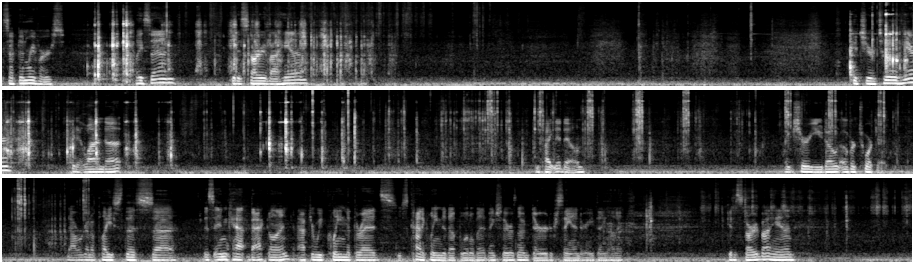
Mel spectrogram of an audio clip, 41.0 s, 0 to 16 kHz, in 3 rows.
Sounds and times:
Speech: 0.0 - 1.0, 2.0 - 2.6, 3.4 - 4.6, 12.7 - 13.9, 21.7 - 22.4, 25.4 - 27.0, 28.3 - 36.7, 38.2 - 39.3.

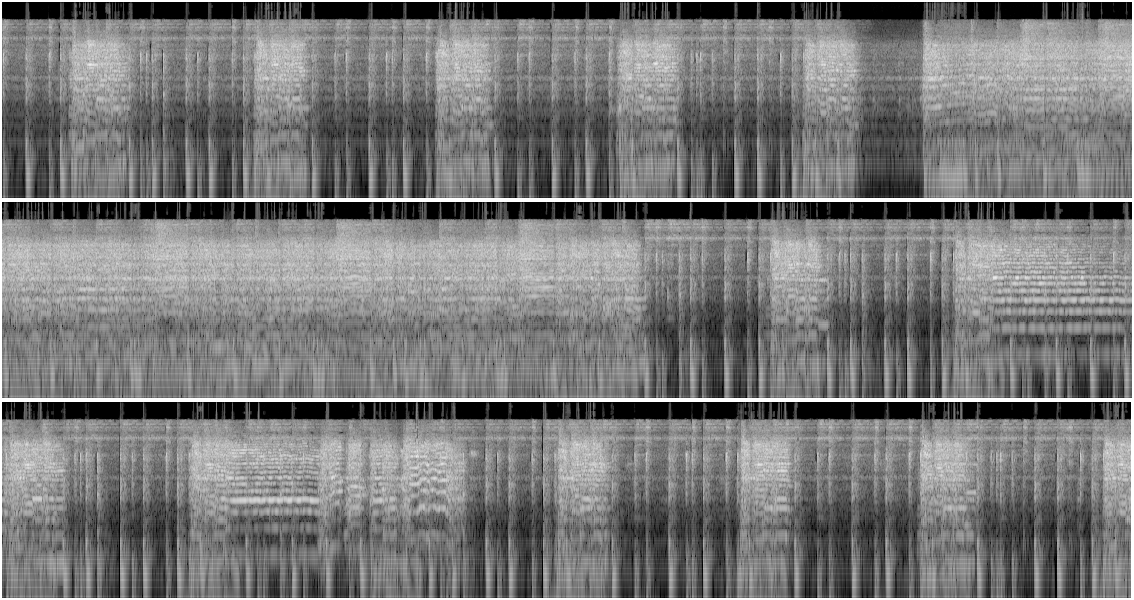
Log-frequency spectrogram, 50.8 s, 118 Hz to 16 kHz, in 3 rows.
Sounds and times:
Music: 0.0 - 50.8.

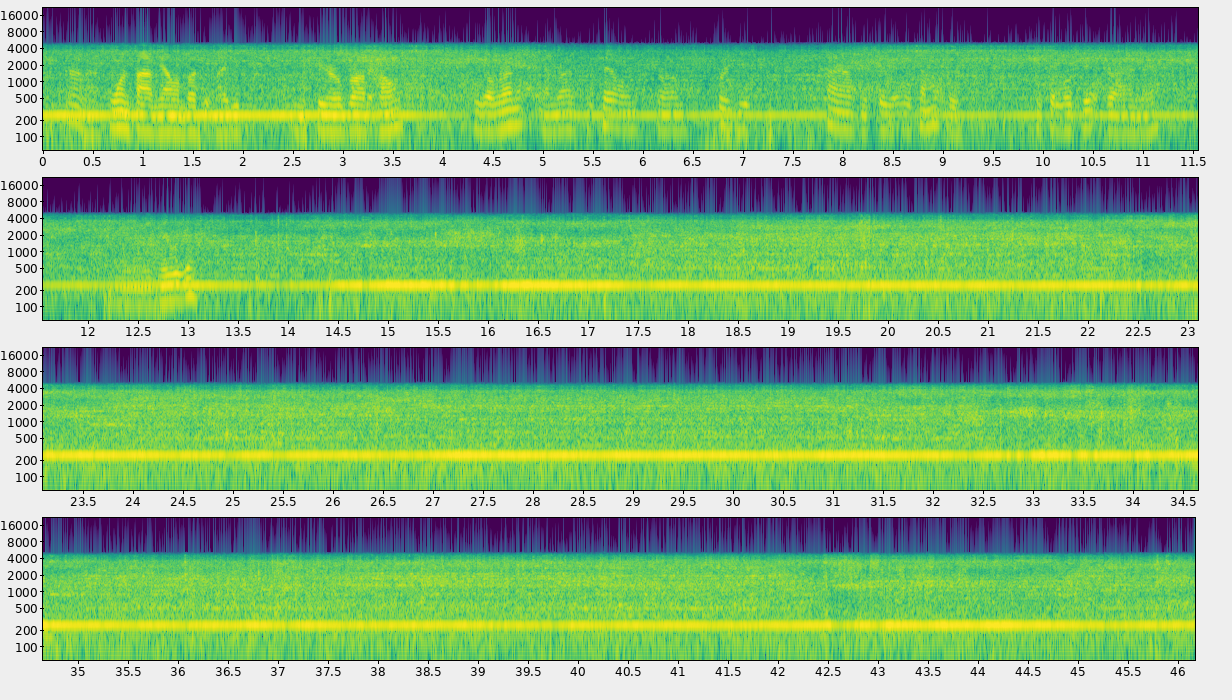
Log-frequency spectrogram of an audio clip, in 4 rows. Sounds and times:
Speech: 0.2 - 3.6, 4.3 - 7.1, 7.8 - 9.2, 10.0 - 11.2, 12.2 - 13.2.

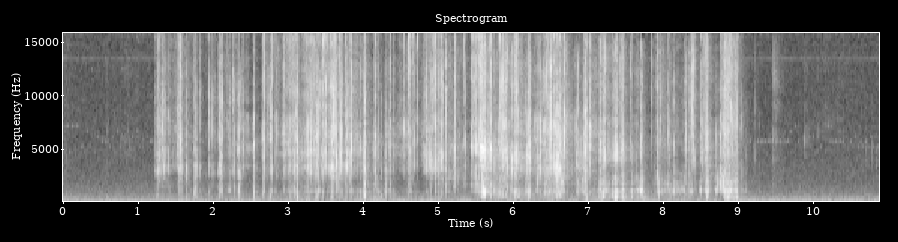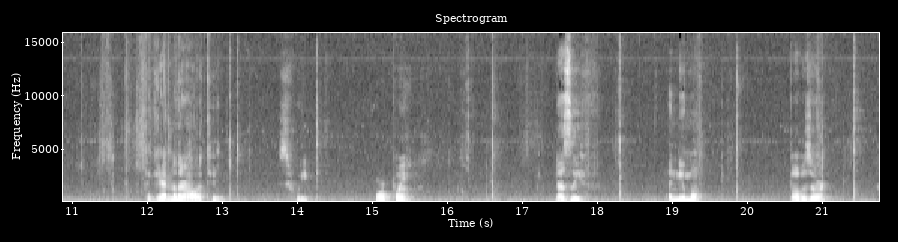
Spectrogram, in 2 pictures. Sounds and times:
Crumpling, crinkling: 1.2 - 9.2
Speech: 12.0 - 13.1, 13.8 - 14.4, 15.0 - 15.6, 17.4 - 18.0, 18.9 - 19.5, 20.6 - 21.2.

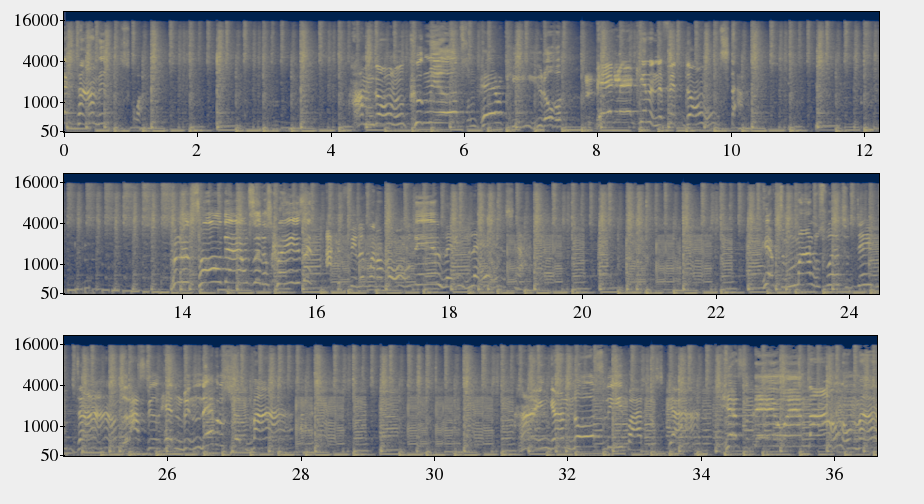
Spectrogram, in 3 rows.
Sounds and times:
Funk: 0.0 - 36.6
Exciting music: 9.4 - 23.5, 26.6 - 36.6.

